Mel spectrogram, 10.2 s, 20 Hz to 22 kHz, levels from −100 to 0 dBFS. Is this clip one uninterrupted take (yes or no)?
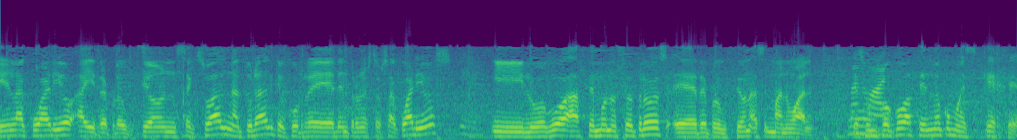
yes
